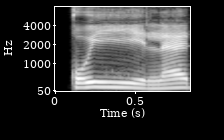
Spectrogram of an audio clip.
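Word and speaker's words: قيل: Jadi dibaca qila dan ghuidha. Dhammahnya sedikit saja, kemudian dibaca kasroh yang lebih panjang.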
